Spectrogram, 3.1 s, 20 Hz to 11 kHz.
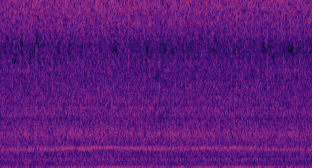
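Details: Jeep Comanche 4.7L stroker with a deep, lumpy idle surging and dipping unevenly every second or so; rough idle, cause not pinned down.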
